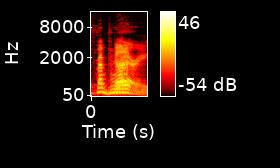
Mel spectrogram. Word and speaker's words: February: You gotta February. Gotta pronounce the hard R's in those.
